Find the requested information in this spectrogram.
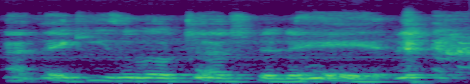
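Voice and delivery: high, put-on gossiping neighbor voice; mocking the nosy neighbors who won't babysit. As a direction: lampoon the neighbor begging off. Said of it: "They said".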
